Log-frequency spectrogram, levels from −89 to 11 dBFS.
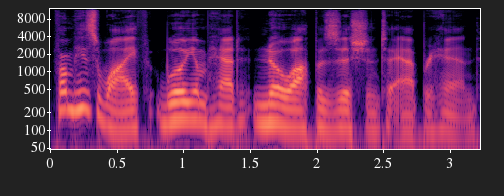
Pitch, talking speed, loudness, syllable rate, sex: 120 Hz, 165 wpm, -18 LUFS, 4.8 syllables/s, male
